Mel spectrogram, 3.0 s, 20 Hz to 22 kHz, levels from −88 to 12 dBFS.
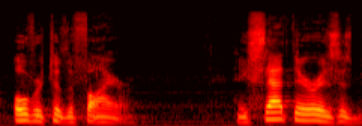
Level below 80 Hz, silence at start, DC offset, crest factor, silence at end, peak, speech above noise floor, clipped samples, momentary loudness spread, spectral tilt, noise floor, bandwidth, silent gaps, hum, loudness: -86 dBFS; 0.15 s; under 0.1%; 20 dB; 0.05 s; -12 dBFS; 40 dB; under 0.1%; 13 LU; -4.5 dB/octave; -72 dBFS; 16 kHz; none; none; -32 LUFS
